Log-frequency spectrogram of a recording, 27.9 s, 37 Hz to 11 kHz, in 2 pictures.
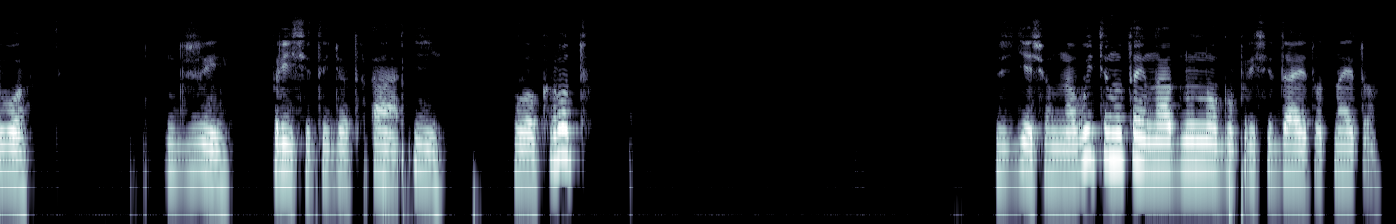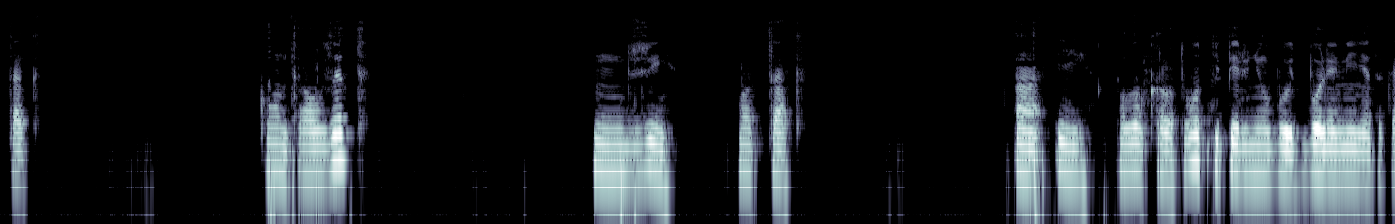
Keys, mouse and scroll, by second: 1.1 g, 3.5 a, 3.9 i, 6.3 click, 10.8 click, 12.2 g, 16.8 ctrl+z, 18.5 click, 20.0 g, 23.9 a, 24.1 i, 26.5 click.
